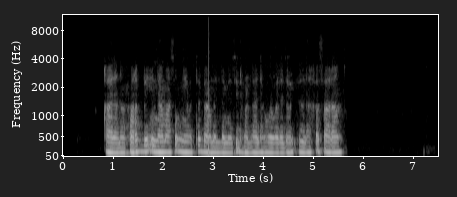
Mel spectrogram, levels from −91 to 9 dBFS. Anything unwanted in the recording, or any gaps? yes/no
no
